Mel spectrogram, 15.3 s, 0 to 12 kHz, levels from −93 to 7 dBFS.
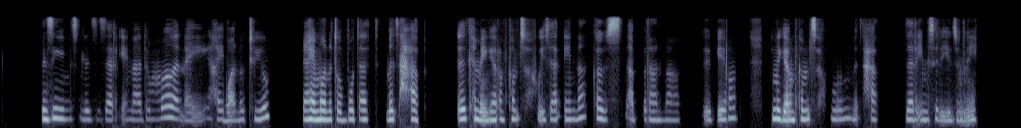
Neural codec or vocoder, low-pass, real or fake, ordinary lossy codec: codec, 16 kHz, 0.8 kbps, ZipCodec; 7.2 kHz; fake; MP3, 96 kbps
